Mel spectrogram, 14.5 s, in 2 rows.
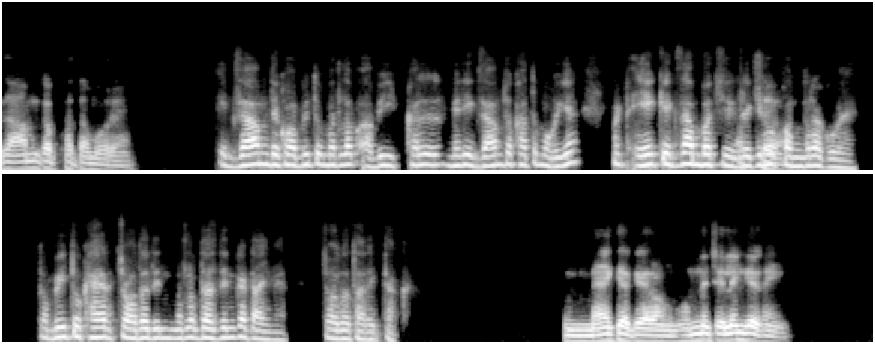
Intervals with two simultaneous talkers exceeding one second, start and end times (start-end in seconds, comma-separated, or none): none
